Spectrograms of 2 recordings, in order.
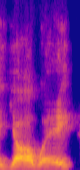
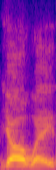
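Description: First: Yahweh echoed with a rising tune; Yahweh repeated. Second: Yahweh, YAH-way with a rising end; Yahweh spoken slowly and clearly. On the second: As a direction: sound out Yahweh as yah-weh. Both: Shown as a demonstration. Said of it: "what we say".

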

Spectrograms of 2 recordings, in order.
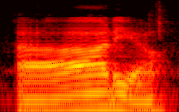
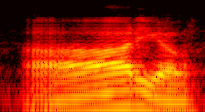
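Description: The two takes are said the same way.

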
